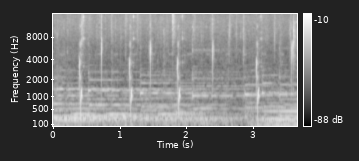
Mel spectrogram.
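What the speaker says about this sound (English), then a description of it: "Get that thing filled back up with water." Water fills up in the cozy farm game Happy Sheepies, heard as a series of soft, evenly spaced drips or plops over a low, steady background hum.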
